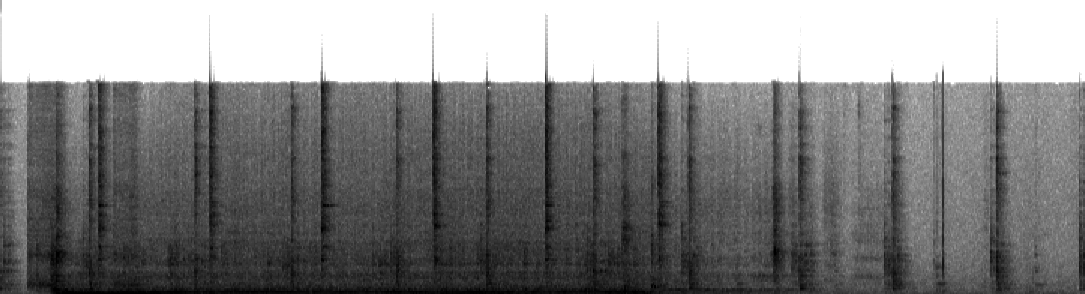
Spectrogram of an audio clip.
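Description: An electric motor in the church tower clock machinery starts with a steady hum and a mechanical rattle, runs for about six seconds, then cuts out. A clock ticks throughout.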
